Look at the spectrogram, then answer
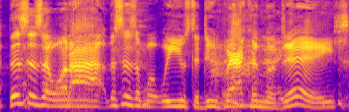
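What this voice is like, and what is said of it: Put-on accent. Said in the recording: “Why the accents?”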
